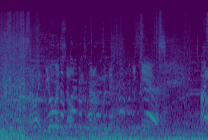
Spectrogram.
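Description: A man shouts urgently over a radio.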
